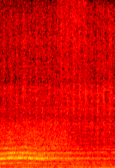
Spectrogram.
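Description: A train rumbles past, a loud, steady low roar with sustained whining, horn-like tones riding on top, continuous for the whole moment with no voices.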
